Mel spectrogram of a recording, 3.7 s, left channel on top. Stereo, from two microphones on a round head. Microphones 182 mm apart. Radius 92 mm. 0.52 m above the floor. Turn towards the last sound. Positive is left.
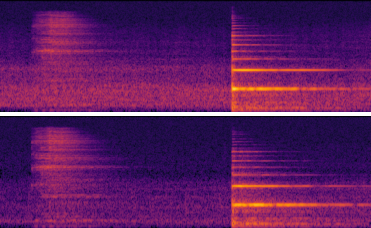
turn(degrees=50)  # may be behind; listen again after turning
